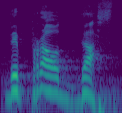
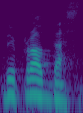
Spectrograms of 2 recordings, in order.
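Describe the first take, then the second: First: Said in the usual way. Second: The title repeated softer and lower; quiet echo. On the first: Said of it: "he entitled his sermon". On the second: Shown as a demonstration. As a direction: let the title sink in, quietly.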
